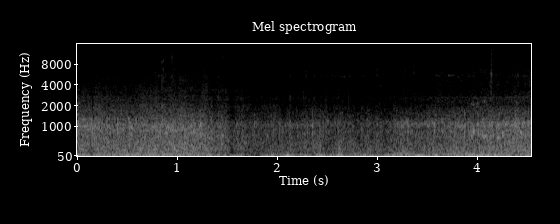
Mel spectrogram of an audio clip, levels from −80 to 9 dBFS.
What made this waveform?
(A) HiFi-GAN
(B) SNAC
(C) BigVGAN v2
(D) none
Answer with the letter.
D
